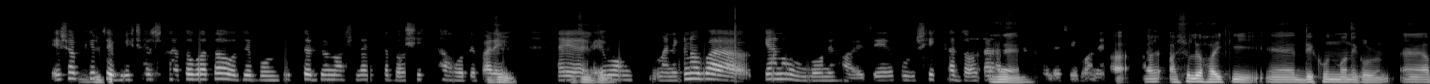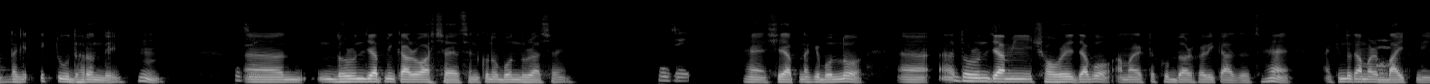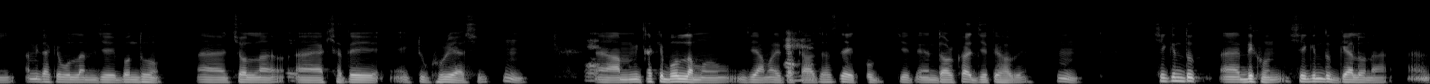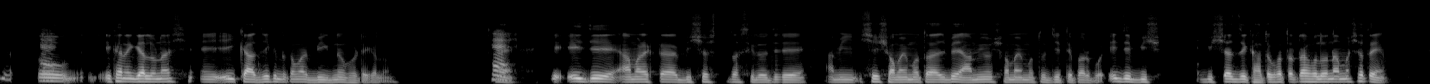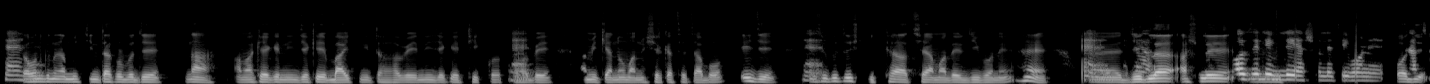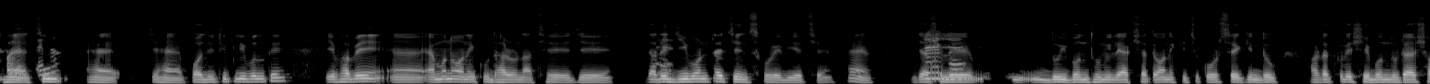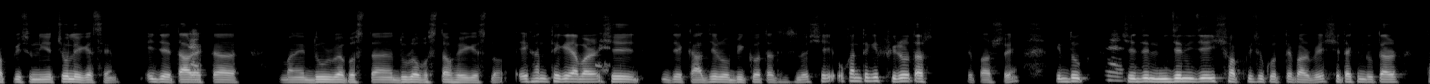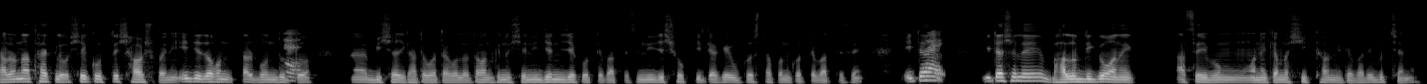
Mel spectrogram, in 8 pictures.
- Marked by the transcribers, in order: static; distorted speech; tapping; other noise
- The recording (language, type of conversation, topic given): Bengali, unstructured, বন্ধুত্বে আপনি কি কখনো বিশ্বাসঘাতকতার শিকার হয়েছেন, আর তা আপনার জীবনে কী প্রভাব ফেলেছে?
